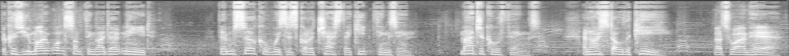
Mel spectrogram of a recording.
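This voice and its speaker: A man's voice: mid-range voice, fairly quick, faint music behind, lightly acted. An actor playing a starving, wily male prisoner who bargains slyly and wheedles in a video game. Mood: pleading, sly. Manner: wheedling, sly. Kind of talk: dramatic video game acting.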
